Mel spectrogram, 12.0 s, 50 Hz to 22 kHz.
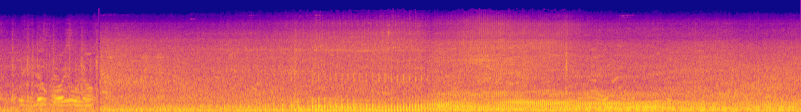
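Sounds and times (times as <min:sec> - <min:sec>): motorcycle engine running: 0:03.3 - 0:10.6.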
